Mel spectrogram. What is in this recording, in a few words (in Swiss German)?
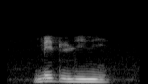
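"mettellinie", Alsatian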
